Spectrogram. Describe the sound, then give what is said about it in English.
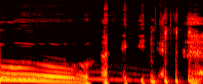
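A person imitates a wolf howl with a single short, wavering wail that falls in pitch. Choppy talk follows right after. “this portion of the show wants to make me howl like a wolf. Howl.”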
